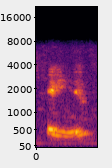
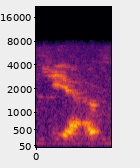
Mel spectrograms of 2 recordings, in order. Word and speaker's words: Kyiv: they centered around the city of Kyiv. That's the Ukrainian pronunciation, by the way. It's favored today because, of course, Ukrainian is the dominant language in the country, but it used to be called in English Kiev, which is closer to the Russian pronunciation, because Russia dominated much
